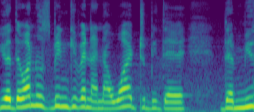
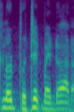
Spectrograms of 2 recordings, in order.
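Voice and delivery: lower, mock whisper; 3 semitones lower, 3 dB quieter than usual. Acting out mom praying somewhere for her safety: imitating a whispered prayer. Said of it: "she's whispering".

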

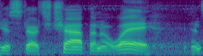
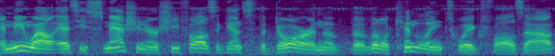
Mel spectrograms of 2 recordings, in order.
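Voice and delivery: ordinary delivery

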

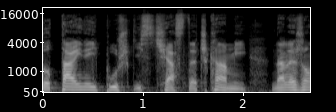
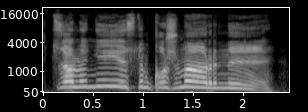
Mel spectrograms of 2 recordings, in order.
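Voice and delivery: high-pitched, heated, shouted yelling; 12 semitones higher, 8 dB louder than usual. A narrator reads the brother's retort to his mother, yelling. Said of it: "wrzasnął Karolek".

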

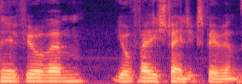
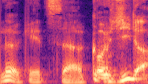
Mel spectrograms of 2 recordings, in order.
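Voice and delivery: loud, terrible, fake put-on Japanese accent; 4 semitones lower, 5 dB louder than usual. Retelling saying the monster's name while watching: terrible put-on japanese accent. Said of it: "I tried to do a Japanese accent".

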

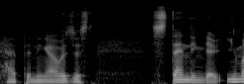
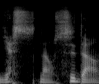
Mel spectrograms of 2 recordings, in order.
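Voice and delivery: ordinary talk

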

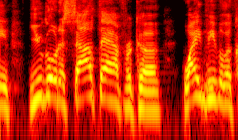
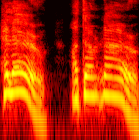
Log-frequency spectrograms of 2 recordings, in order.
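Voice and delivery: mock British accent, higher pitched; 4 semitones higher than usual.

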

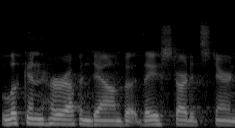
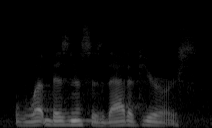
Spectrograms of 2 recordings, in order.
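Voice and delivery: muttered under breath, quieter; 2 semitones lower, 6 dB quieter than usual. Retelling a minister's private reaction to a nosy question: muttering under his breath. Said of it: "Under his breath, Fred mutters to himself".

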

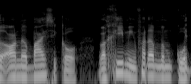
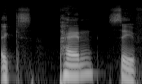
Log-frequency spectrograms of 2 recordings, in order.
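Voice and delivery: expensive with stress on the second syllable, pen. Explaining English word stress in Vietnamese, stress on pen in expensive. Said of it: "Các bạn phải phải nhấn vào âm thứ hai này".

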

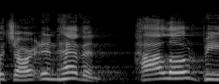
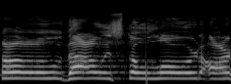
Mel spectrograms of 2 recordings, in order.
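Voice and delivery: showy, weird, fancy put-on prayer voice; 3 semitones higher than usual. Speaker mocking how some people talk when they pray, weird put-on prayer voice. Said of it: "They put on a weird voice".

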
